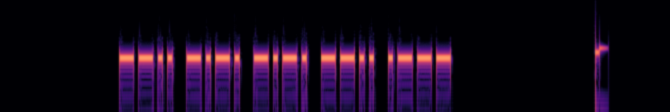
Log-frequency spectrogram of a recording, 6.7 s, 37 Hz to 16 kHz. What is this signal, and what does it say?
Morse code, heard as a keyed tone, about 25 wpm, 700 Hz. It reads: ZCCZJ
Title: Code Groups - 5 Letters - 25wpm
